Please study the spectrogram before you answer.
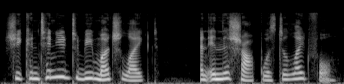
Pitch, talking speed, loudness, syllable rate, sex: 240 Hz, 210 wpm, -17 LUFS, 5.7 syllables/s, female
